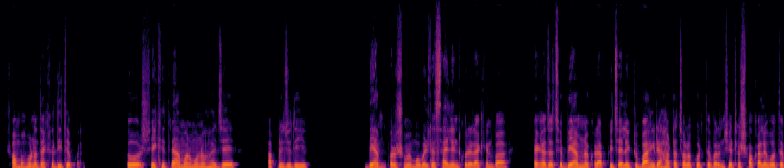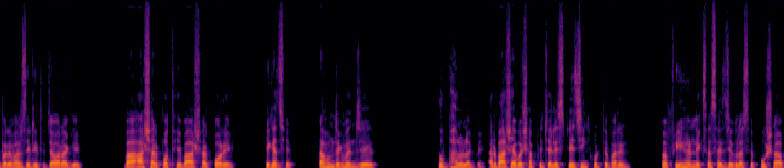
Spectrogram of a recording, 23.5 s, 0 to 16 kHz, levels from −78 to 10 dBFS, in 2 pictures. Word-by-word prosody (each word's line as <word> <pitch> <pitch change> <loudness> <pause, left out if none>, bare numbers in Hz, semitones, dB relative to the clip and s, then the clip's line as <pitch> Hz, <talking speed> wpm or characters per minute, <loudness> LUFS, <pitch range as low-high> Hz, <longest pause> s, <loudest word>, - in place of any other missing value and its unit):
সম্ভাবনা 145 -1 +1
দেখা 140 +1 -5
দিতে 155 0 +1
পারে। - - -19 0.6
তো, 155 - +4 0.3
সেক্ষেত্রে 180 +4 -1
আমার 170 0 +1
মনে 160 0 0
হয় 155 -1 0
যে 150 - +5 0.6
আপনি 145 +3 -4
যদি 145 -1 0 1.0
ব্যায়াম 145 -2 +3
করার 140 -2 +1
সময় 140 -2 -1
মোবাইল 135 0 +1
টা 140 - +2
সাইলেন্ট 140 0 +1
করে 130 - +3
রাখেন 125 +1 -2
বা 125 - +4 0.5
দেখা 140 0 +3
যাচ্ছে 140 +2 0
ব্যায়াম 150 +1 +5
না - - +3
করে 140 - +3
আপনি 140 +7 -4
চাইলে 180 -2 +4
একটু 180 +2 -3
বাহিরে 155 +1 +4
হাঁটা 150 +2 0
চলা 155 -2 +3
করতে 155 -1 -1
পারেন, 135 -1 +1
সেটা 150 -1 -1
সকালে 150 0 +2
হতে 145 +1 +1
পারে 135 -1 +3
ভার্সিটি 140 +1 0
তে 135 - -15
যাওয়ার 135 0 +4
আগে 130 -1 -2 0.7
বা 140 - +7 0.2
আসার 145 0 +1
পথে 145 0 -1
বা - - +6
আসার 140 +1 -1
পরে, 140 -3 +4 0.5
ঠিক 220 - +1
আছে? 210 - -6 0.5
তখন 180 0 +3
দেখবেন 160 -1 +1
যে, 150 - +4 1.1
খুব 170 -2 +2
ভালো 135 +1 +1
লাগবে। 120 0 -6
আর 165 - +2
বাসায় 165 +2 +4
বসে 170 0 0
আপনি 160 0 -7
চাইলে 155 -1 +3
স্ট্রেচিং 165 0 -1
করতে 155 +1 -1
পারেন 145 -1 +1 0.5
বা 155 - +2
ফ্রি 170 - +2
হ্যান্ড 150 -1 0
এক্সারসাইজ 150 0 -1
যেগুলো 145 -1 +2
আছে 145 - -6
পুশ 150 -1 -2
আপ, 135 - 0
150 Hz, 185 wpm, -22 LUFS, 140-160 Hz, 1.1 s, বা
